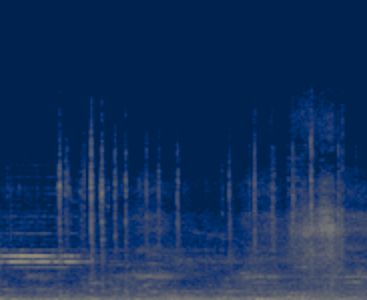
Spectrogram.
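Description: Two female pigeons coo in low, soft murmurs against a constant hum, fairly faint and close, with a few brief higher chirps near the end.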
